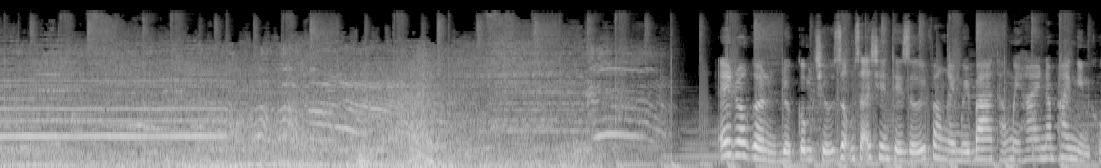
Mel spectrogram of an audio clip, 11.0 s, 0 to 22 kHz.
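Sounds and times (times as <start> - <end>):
low rumble: 0.0 - 7.2
falling swooping sounds: 1.4 - 6.7.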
